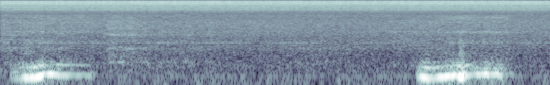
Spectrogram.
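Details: A spoiled puppy sleeping in another dog's usual spot for the first time, snoring indoors: two low, rumbling snore bursts about four seconds apart, each lasting close to a second, quiet in between.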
